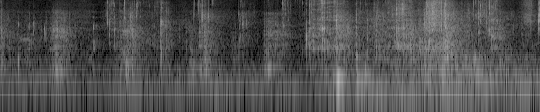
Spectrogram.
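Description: Close-miked crunchy chewing: food being bitten and chewed, a run of small, irregular crisp crunches.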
